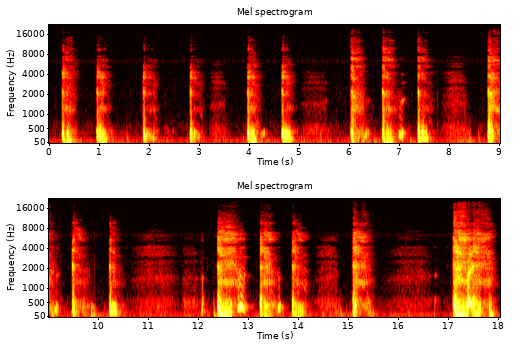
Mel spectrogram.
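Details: About twenty short, harsh coughs in quick bouts over eighteen seconds, some paired, from a person feeling unwell with a persistent dry-sounding cough; cough.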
